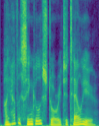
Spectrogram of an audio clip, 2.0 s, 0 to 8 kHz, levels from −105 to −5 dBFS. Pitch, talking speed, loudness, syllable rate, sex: 135 Hz, 240 wpm, -15 LUFS, 6.2 syllables/s, male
